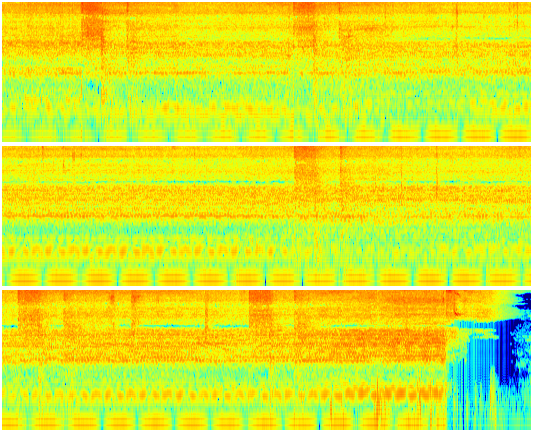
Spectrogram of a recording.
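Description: Automatic L-sealer and shrink-tunnel packing line running: a steady machine hum with a low pulse about once a second, and a short burst of noise about every five seconds as each egg tray is sealed and wrapped.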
